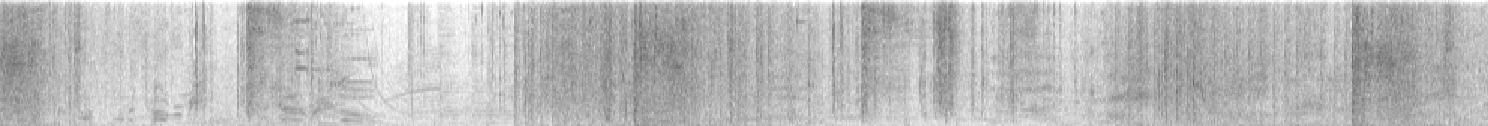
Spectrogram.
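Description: Gunfire bursts and sizzles from an energy weapon.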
